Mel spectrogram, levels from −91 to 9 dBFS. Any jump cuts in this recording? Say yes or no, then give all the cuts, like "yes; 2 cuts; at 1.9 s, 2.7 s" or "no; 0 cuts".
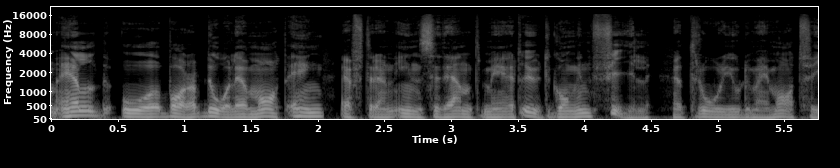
yes; 4 cuts; at 1.1 s, 2.0 s, 3.5 s, 4.7 s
